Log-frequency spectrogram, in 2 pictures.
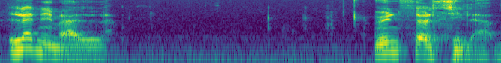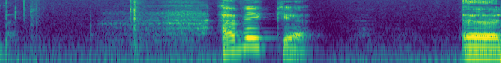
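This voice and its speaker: A man's voice: medium pitch, fairly bright tone. A man with a French accent teaching handwriting, spelling out words letter by letter and sounding out each syllable. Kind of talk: slow spelled-out handwriting lesson.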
